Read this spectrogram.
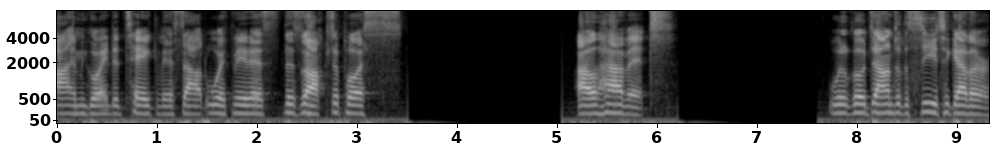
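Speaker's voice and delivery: very loud, deep, rough, booming voice. A game master voices an unseen speaker to the players: low, gruff, deep voice. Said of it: "a low, grustling, deep voice saying".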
